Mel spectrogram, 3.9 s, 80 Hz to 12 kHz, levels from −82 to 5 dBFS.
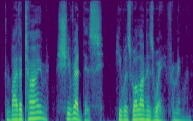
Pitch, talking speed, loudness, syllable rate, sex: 120 Hz, 230 wpm, -18 LUFS, 4.9 syllables/s, male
